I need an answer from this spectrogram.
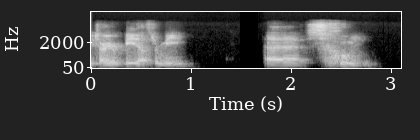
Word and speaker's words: schoen: And just to remind you, the SCH in Dutch makes one sound, and sort of one sound. It's actually two sounds, but kind of morphs into one, namely sch, sch.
